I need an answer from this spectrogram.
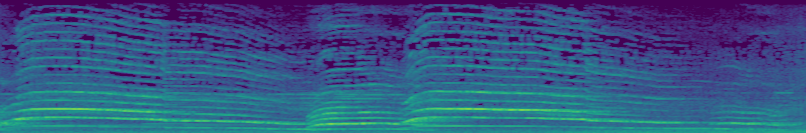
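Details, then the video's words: Backyard standoff between pet cat Chhotu and an invading stranger cat: overlapping moaning howls that slowly sink in pitch, broken by sharp rising yowls around three and four seconds, continuing as a long descending wail. "Our Pet Cat Chotu's Fierce quarrel with a Stranger Cat!"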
